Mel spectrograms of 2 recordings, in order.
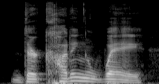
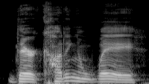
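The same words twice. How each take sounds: The two takes are said the same way.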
